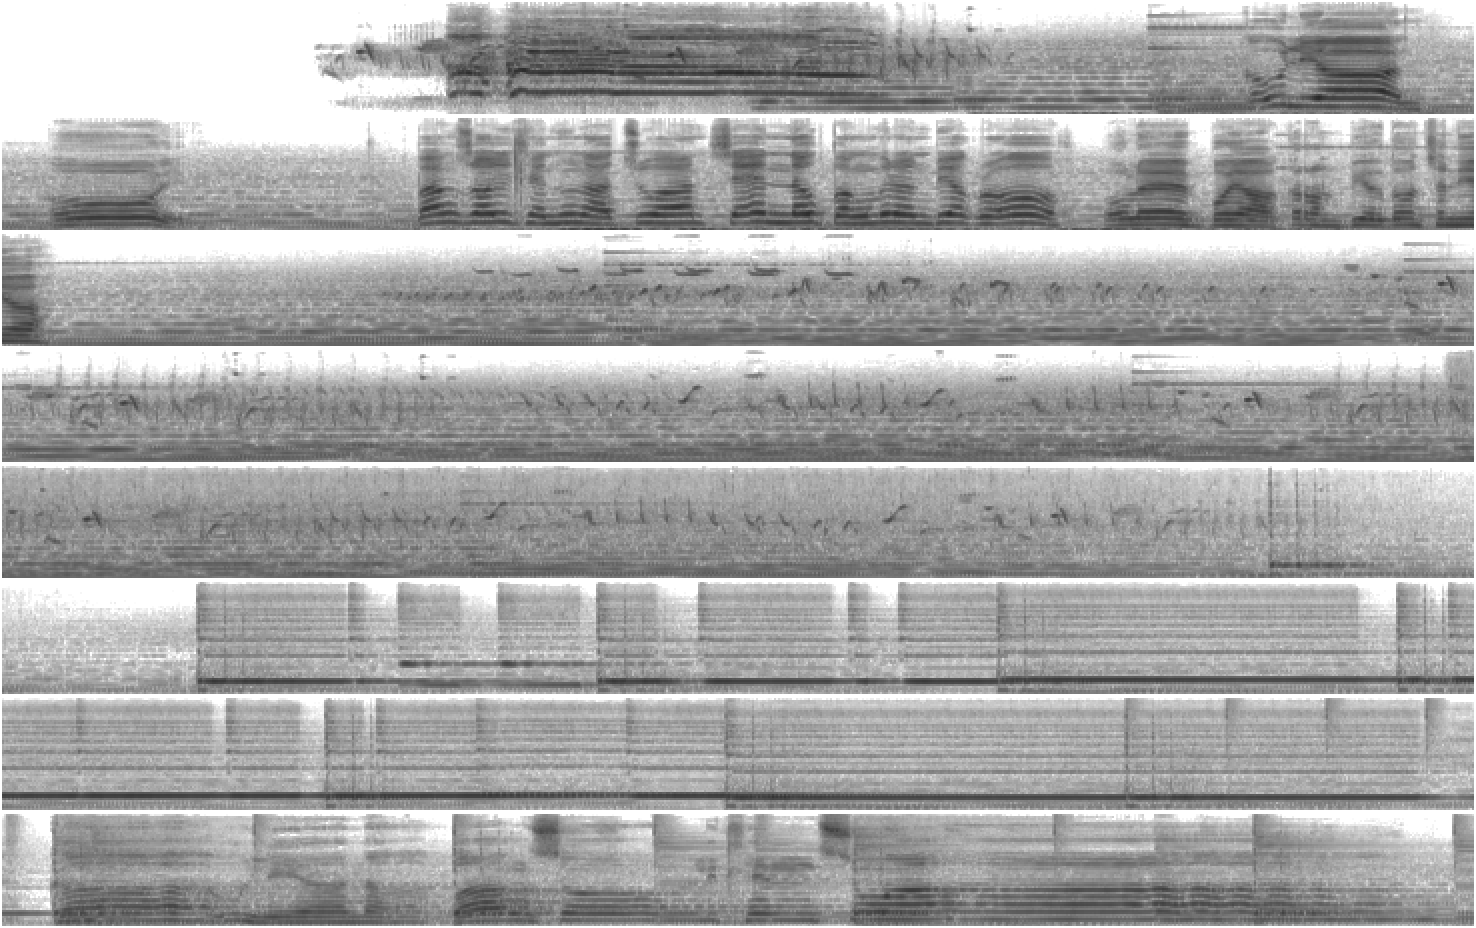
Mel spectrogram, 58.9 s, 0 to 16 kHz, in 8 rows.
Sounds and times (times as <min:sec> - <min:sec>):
Outside, rural or natural: 0:01.6 - 0:58.8
Music: 0:02.2 - 0:58.8
Speech: 0:09.4 - 0:15.0.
